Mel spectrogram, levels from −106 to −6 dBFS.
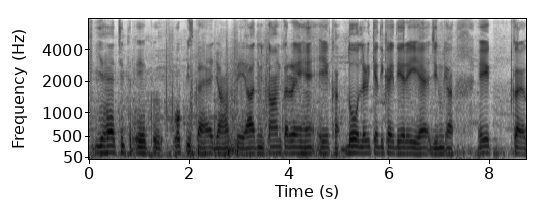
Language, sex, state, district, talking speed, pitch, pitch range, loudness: Hindi, male, Rajasthan, Bikaner, 155 wpm, 130 Hz, 125-135 Hz, -14 LUFS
